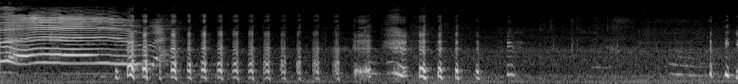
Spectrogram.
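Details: Infant crying: a sustained wail breaks into rapid, rhythmic sobbing bursts, then quiets, with faint adult voices in the room.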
